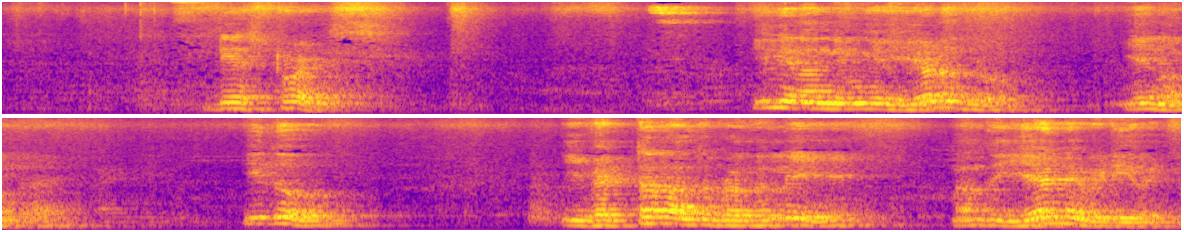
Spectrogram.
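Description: A middle-aged man speaks clearly and with animation, close by, as if teaching.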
